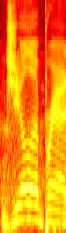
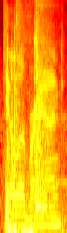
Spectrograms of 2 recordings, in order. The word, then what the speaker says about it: Gillibrand: Yes, I meant Gillibrand, not Gillibrand.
